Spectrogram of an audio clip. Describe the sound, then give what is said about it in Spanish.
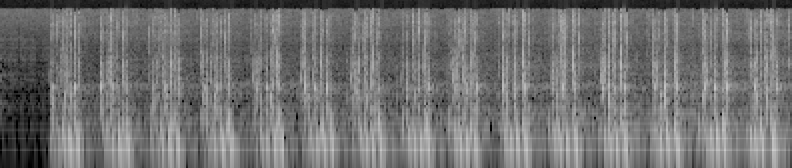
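A horse's hooves clip-clop in a steady, even rhythm of many crisp beats that start abruptly after a moment of silence and continue evenly without voices. “Corre, corre caballito, corre, corre sin parar, corre, corre y en el campo te veremos galopar.”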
